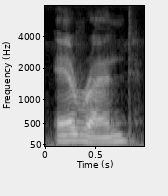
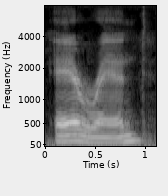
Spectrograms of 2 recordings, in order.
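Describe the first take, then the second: The two takes are said the same way.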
